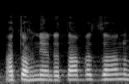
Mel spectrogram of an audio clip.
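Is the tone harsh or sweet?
harsh. It is said in a harsh, scolding tone. The listener feels bossed around and refuses. The speaker calls it wrong. "Isso é uma mulher abacaxi"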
